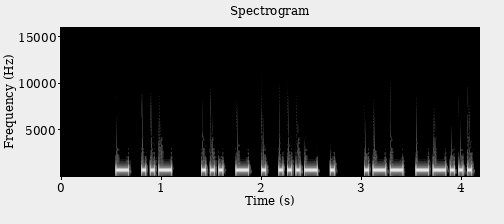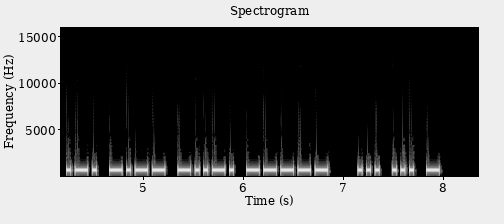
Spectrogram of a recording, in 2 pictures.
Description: Morse code, heard as a keyed tone, about 27 wpm, 700 Hz. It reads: TU STEVE W7RY/0 SST
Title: K1USN SST QSO Practice - 28wpm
